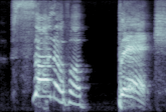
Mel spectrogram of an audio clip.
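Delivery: put-on very high angry yell, drawn out, stressing "bitch". Retelling a stranger dropping cans in the parking lot: imitating a loud angry yell, stress on BITCH. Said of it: "So loud and such an emphasis on bitch".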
